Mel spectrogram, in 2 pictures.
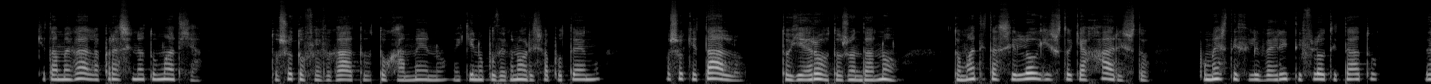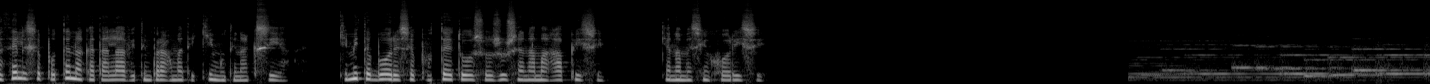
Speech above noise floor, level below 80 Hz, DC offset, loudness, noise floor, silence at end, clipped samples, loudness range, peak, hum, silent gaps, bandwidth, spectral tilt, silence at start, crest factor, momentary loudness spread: over 61 dB; -72 dBFS; under 0.1%; -30 LUFS; under -90 dBFS; 0 s; under 0.1%; 11 LU; -10 dBFS; none; 2.43-2.47 s, 14.08-14.23 s, 22.25-24.44 s, 24.51-25.59 s; over 20 kHz; -4.5 dB/octave; 0.4 s; 20 dB; 18 LU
